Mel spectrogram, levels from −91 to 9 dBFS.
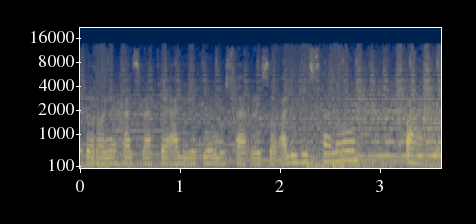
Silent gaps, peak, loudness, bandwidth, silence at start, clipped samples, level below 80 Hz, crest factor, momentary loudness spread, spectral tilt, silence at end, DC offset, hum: none; 0 dBFS; -21 LUFS; 13.5 kHz; 0 s; under 0.1%; -42 dBFS; 20 dB; 4 LU; -5.5 dB/octave; 0 s; under 0.1%; none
